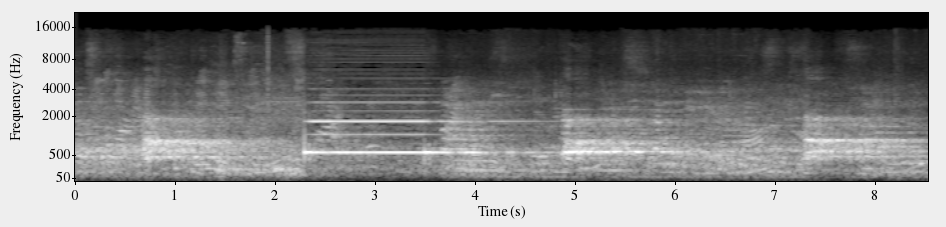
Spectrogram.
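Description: Dog barking and yipping repeatedly while running an agility course.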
